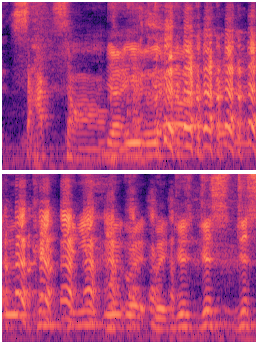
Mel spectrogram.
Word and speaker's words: Satsang: Satsang. Yeah. can you, wait, just so we can. Satsang. Can you spell it out S-A-T-S-A-N-G.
